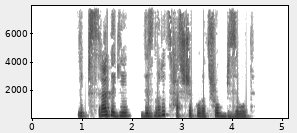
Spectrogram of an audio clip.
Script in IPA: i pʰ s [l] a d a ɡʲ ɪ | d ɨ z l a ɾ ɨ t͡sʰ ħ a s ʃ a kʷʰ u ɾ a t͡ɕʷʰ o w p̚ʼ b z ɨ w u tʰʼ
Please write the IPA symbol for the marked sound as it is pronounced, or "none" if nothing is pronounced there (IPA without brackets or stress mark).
r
